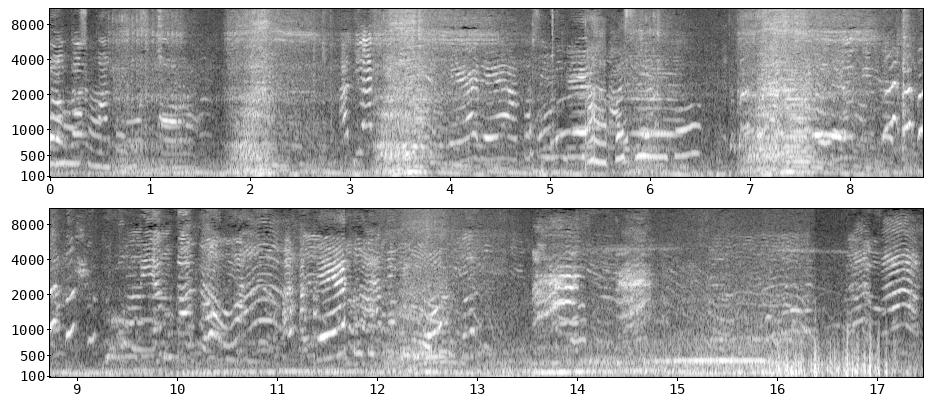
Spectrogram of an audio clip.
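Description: Children's chatter and calls filling a crowded moving bus, over the steady drone of the bus engine, which glides up and down in pitch a few times as it changes speed.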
